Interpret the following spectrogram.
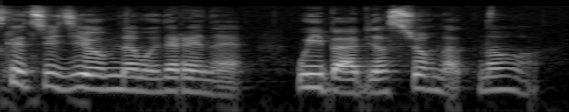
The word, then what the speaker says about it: Narayana: peuvent pas prononcer Narayana comme il faut. No. Nahayana, something like that. Nahanina, quelque chose comme ça.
